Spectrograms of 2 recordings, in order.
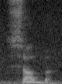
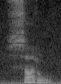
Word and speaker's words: subtle: of poignant and subtle subtle has a silent B which is not heard when the word is pronounced correctly Sato subtle occasionally one hears the word mispronounced subtle as in sub sandwich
